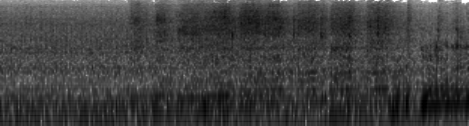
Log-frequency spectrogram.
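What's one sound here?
A big pickup engine rumbles and revs up close.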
